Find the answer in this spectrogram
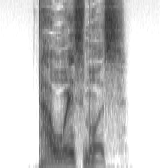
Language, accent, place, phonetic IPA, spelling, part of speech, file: German, Germany, Berlin, [taoˈɪsmʊs], Taoismus, noun, De-Taoismus.ogg
- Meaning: Taoism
